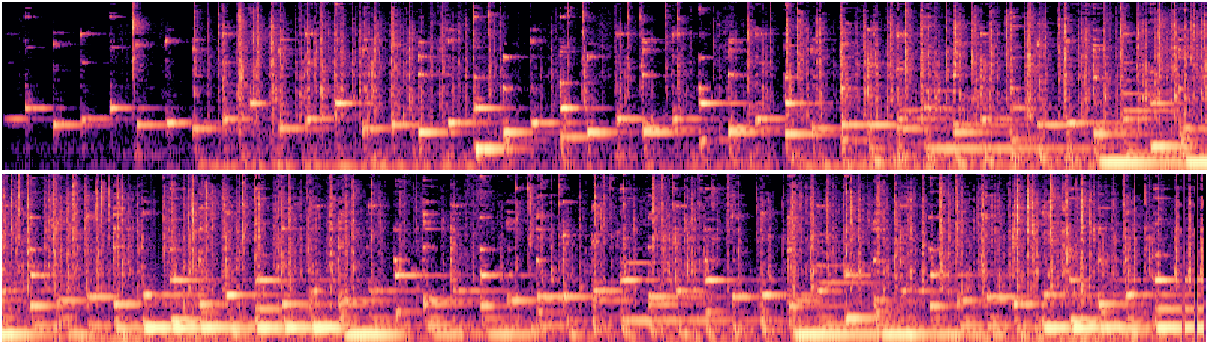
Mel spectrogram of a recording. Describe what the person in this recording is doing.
I was typing on my keyboard when my phone started ringing. Both sounds overlapped for several seconds.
